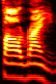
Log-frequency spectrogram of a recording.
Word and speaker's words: Bahrain: We'll have a recreation of Spain where Rosberg and Hamilton took each other out, but Bahrain. It rhymes, you see. It's like Spain without the S and P, but with bar on the front of it spelling wow.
